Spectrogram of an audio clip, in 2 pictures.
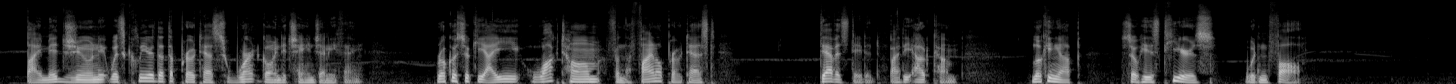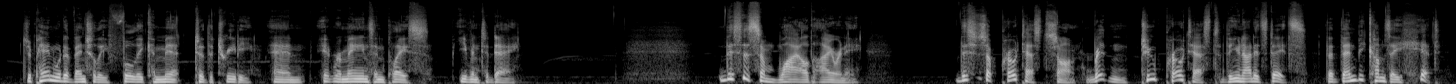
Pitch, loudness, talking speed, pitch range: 115 Hz, -21 LUFS, 140 wpm, 105-135 Hz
